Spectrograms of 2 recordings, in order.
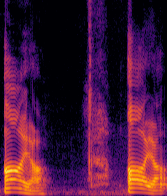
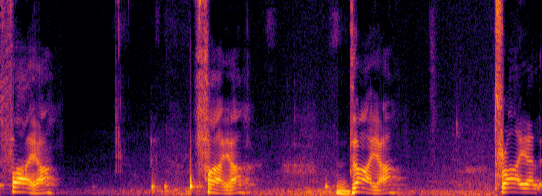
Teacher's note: if you remember the diphthong, I, just we add schwa, it becomes aya.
